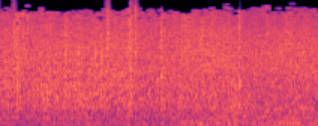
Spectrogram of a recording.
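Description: Heavy downpour of rain mixed with hail: a loud, dense, steady hiss of falling ice and water.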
